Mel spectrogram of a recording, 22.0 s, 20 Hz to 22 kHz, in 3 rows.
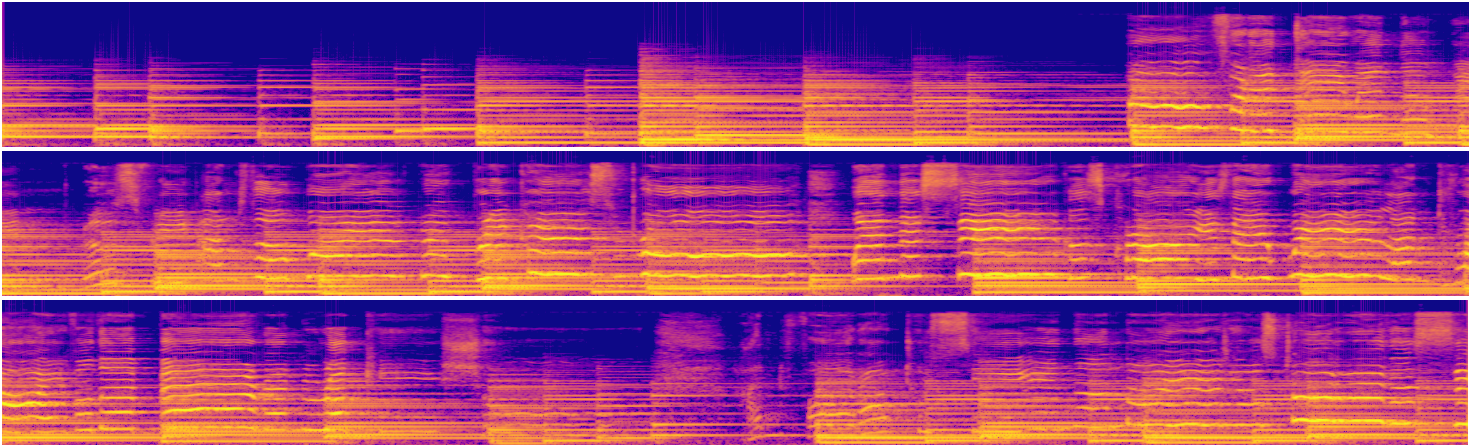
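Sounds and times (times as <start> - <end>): piano chords: 0.0 - 22.0
person singing with vibrato: 5.6 - 22.0.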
